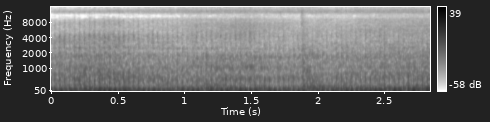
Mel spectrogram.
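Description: Tractor engine labouring steadily as it pulls up a hill during soybean harvest at sunset, a continuous low rumbling drone with no breaks, fairly loud and close, with no talking.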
